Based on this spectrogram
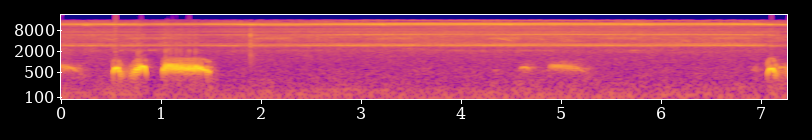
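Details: Spotted dove calling in 'meratus' style as a lure to bring a competing rival down from its perch. One phrase of two quick coos then a longer falling coo, a softer distant coo later and a single note at the end, over a constant high electronic hum.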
